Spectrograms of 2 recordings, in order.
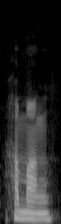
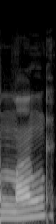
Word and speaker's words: Hmong: neighbor next door and i believe that is the hamong culture yes it is the hmong culture uh sometimes spelled with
